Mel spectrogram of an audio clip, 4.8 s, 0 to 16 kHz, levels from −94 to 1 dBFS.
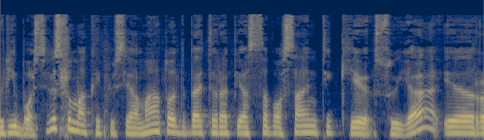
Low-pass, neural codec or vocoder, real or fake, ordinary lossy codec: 14.4 kHz; codec, 44.1 kHz, 7.8 kbps, Pupu-Codec; fake; MP3, 48 kbps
